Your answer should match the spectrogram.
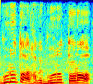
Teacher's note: শব্দের শেষে তর, তম, আন প্রত্যয় থাকে, সেক্ষেত্রে অয়ের উচ্চারণ কি হয়? ও হয়।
